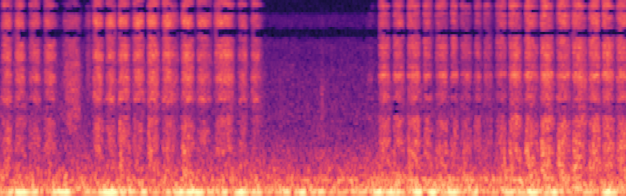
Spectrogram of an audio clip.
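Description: A blue wooden colored pencil, held in the fingers, shades a flat paper coloring book page on a table with quick back-and-forth strokes. It makes a soft, bright, scratchy rubbing with a low undertone, pausing briefly near the middle before the strokes resume.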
